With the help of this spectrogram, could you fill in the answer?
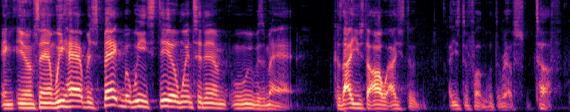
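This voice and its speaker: A former player co-hosting a sports podcast, telling stories and acting out quotes. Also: male voice, medium pitch, fast talker. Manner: animated storyteller, acts out quotes. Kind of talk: casual sports chat.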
